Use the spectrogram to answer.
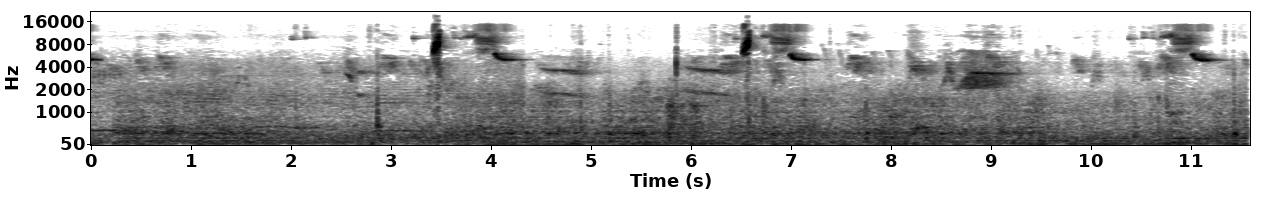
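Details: Female blue-black grassquit call, used to stir up males: brief, very high, piercing chirps recurring roughly every three seconds, each followed by a faint lower twitter, against soft background noise.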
